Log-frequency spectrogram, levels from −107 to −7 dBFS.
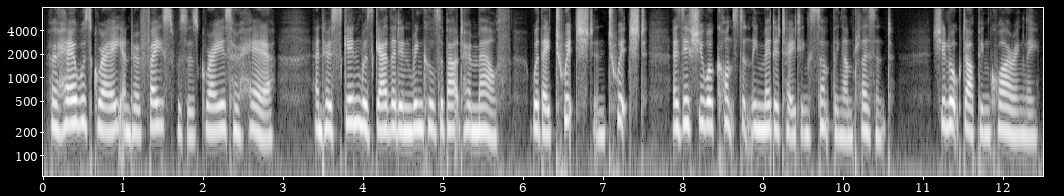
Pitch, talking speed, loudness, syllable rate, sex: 215 Hz, 190 wpm, -19 LUFS, 5.6 syllables/s, female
